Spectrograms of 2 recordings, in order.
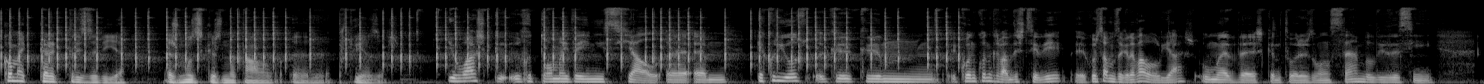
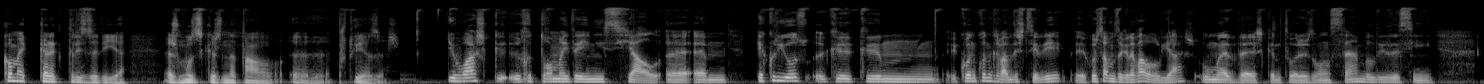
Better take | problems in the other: second | keyboard typing; loud; until 9.5 s; peak level with the speech

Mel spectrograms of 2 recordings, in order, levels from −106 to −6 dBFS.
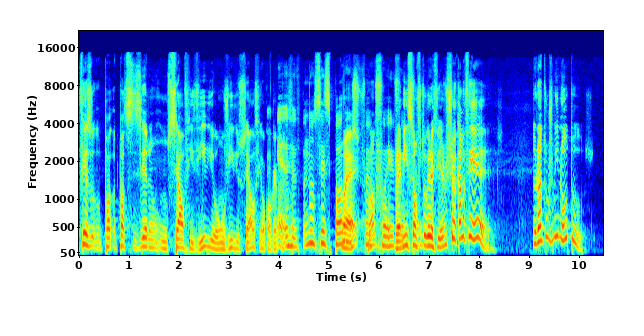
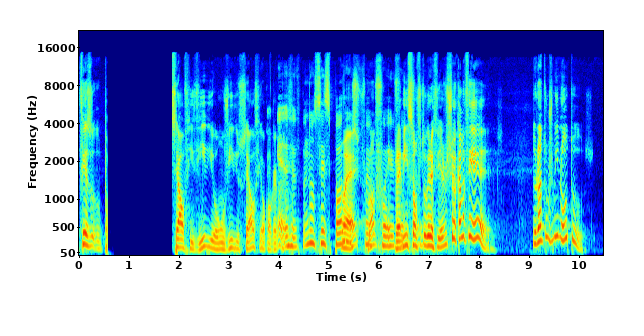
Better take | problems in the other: first | audio cutting out; at 0.5 s for 1.5 s

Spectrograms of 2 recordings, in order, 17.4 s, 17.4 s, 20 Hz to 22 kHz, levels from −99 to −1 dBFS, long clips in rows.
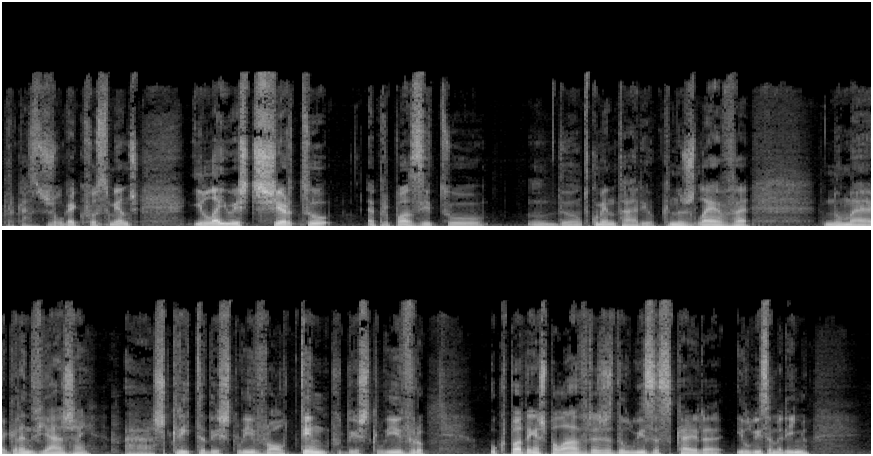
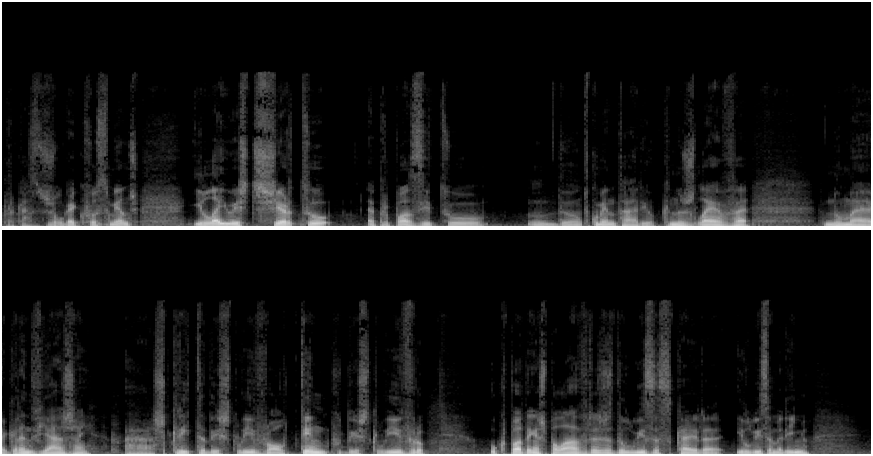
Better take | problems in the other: first | muffled; very; fading above 2 kHz

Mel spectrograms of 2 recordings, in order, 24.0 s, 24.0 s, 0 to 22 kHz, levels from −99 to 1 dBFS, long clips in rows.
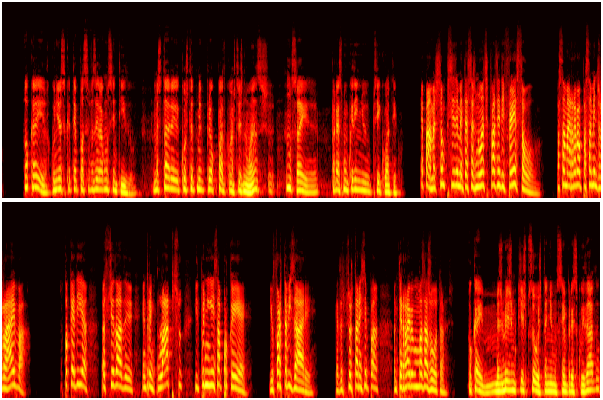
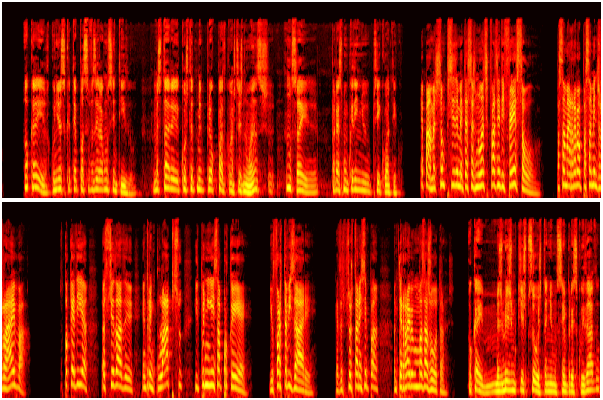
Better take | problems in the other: second | muffled; very; fading above 1.5 kHz

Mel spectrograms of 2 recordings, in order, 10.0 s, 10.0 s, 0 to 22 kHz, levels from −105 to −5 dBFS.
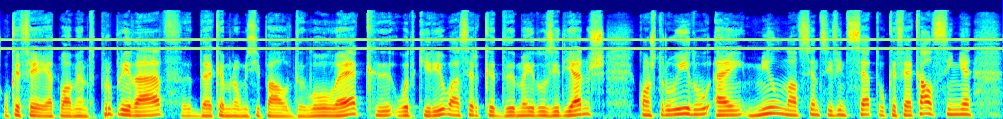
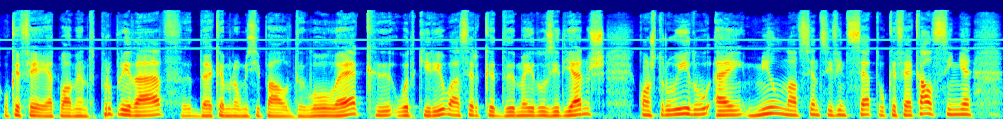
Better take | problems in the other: second | high-pitched whine; loud; throughout; 5.5 kHz, 10 dB below the speech; faint in the second

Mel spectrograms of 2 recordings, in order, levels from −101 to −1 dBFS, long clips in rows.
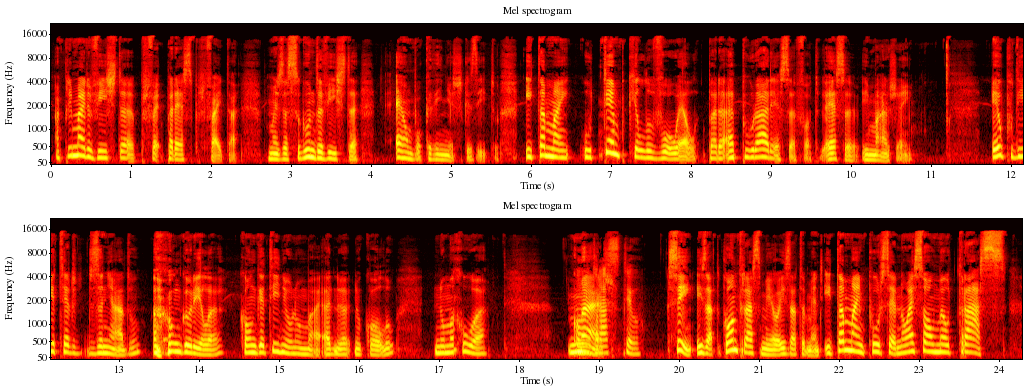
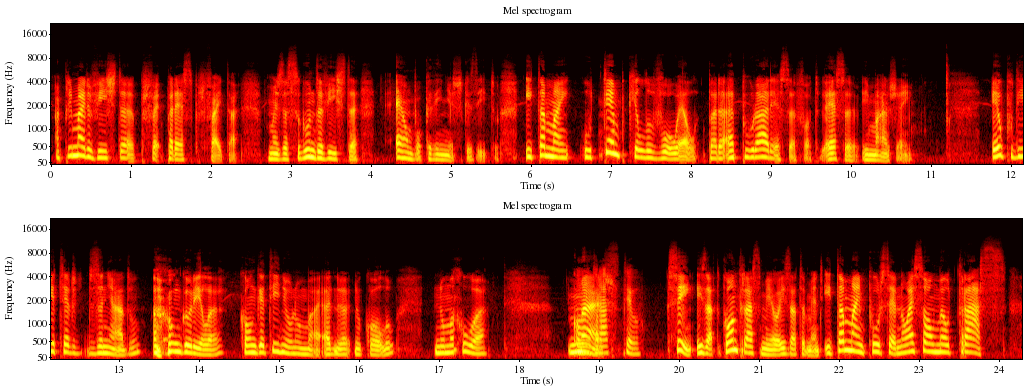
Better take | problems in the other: first | muffled; slightly; fading above 3.5 kHz

